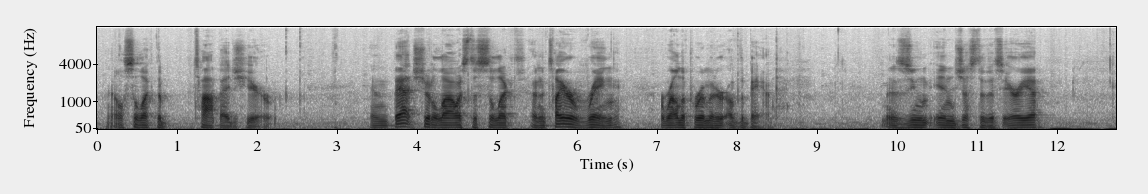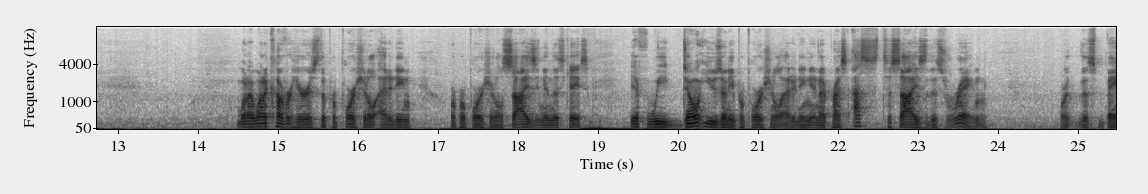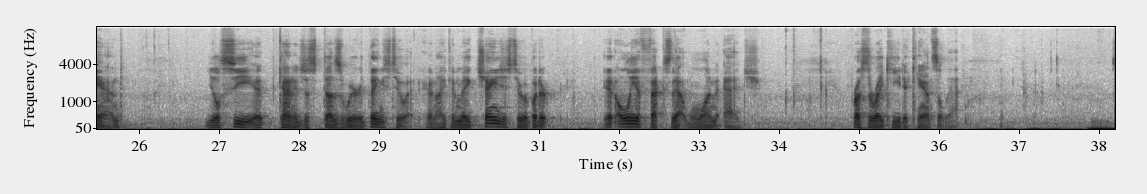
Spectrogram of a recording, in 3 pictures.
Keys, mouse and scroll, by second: 2.4 alt+shift+click, 4.1-4.7 scroll down 1, 4.7-7.7 middle drag, 8.0-9.4 middle drag, 9.4-10.4 scroll down 2, 10.4-13.9 scroll up 4, 26.1 s.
